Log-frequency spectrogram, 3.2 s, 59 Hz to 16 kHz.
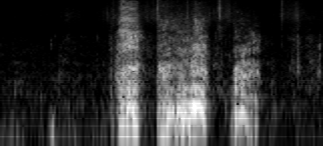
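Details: Caucasian Shepherds Amy, three months old and female, and Balu, a 21-month-old male, wrestling in play on 13.02.16: three harsh, breathy snarling growls in quick succession, the middle one longest.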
